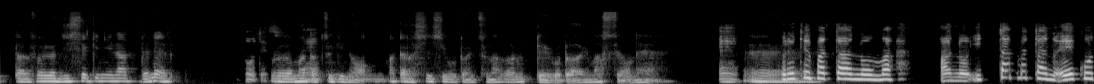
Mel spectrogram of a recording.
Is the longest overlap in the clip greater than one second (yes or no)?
yes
